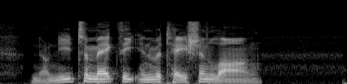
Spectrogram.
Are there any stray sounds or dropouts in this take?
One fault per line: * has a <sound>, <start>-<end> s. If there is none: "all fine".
all fine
